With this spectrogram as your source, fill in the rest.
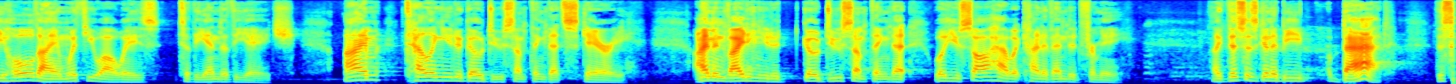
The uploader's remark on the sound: Sermon preached at Priestly Ordination Service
